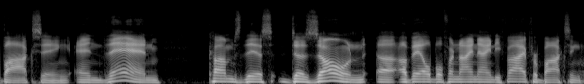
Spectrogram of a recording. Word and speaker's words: DAZN: It's called DAZN. That's how it's pronounced.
